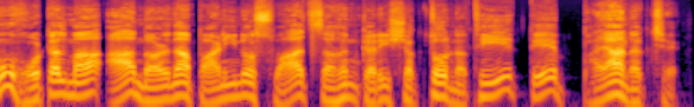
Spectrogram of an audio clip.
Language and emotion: Gujarati, disgusted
